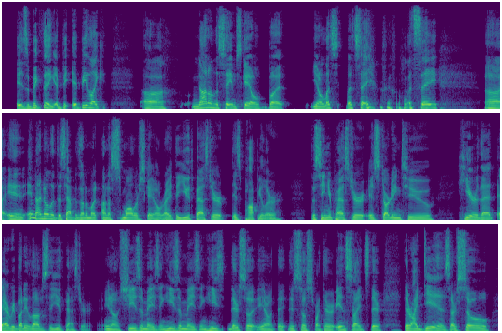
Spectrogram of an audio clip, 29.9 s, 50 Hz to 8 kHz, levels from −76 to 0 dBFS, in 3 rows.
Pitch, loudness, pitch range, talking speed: 115 Hz, -23 LUFS, 105-130 Hz, 160 wpm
